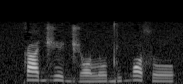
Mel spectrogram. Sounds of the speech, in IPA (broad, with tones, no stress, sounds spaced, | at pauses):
k a˦ d͡ʒ e˦˨ d͡ʒ ɔ˨ l o˨ d i˨˦ b ɔ˦˨ s o˧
